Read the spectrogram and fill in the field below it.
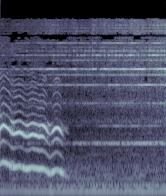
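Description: A voice imitates a dog barking with one drawn-out, wavering, howl-like yelp, loud, lasting under a second before a faint steady hum remains.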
